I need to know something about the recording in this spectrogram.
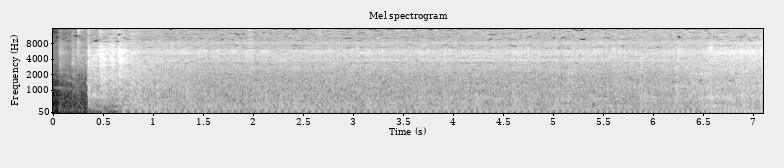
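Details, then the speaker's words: Yamaha Nmax fuel-injected scooter around 7,000 km, after cleaning the fuel pump filter: quick starter catch, then a steady, even single-cylinder putter at about three beats a second with no sputter. Normal start and idle restored. "hai hai oke teman-teman semuanya Alhamdulillah ini setelah kita melakukan pembersihan di bagian film dan alhamdulillah hasilnya sudah normal kembali"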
